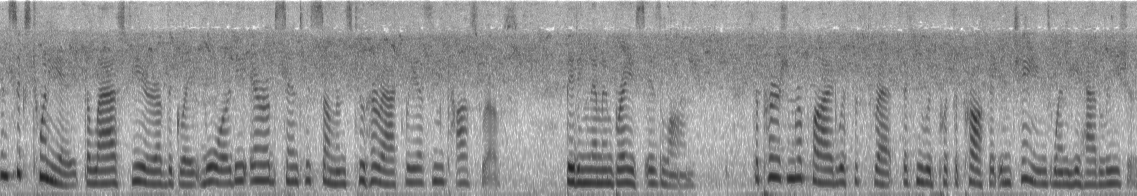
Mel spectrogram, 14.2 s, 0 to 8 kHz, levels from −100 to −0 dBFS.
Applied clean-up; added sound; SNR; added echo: none; Chirp, tweet; 10 dB; none.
